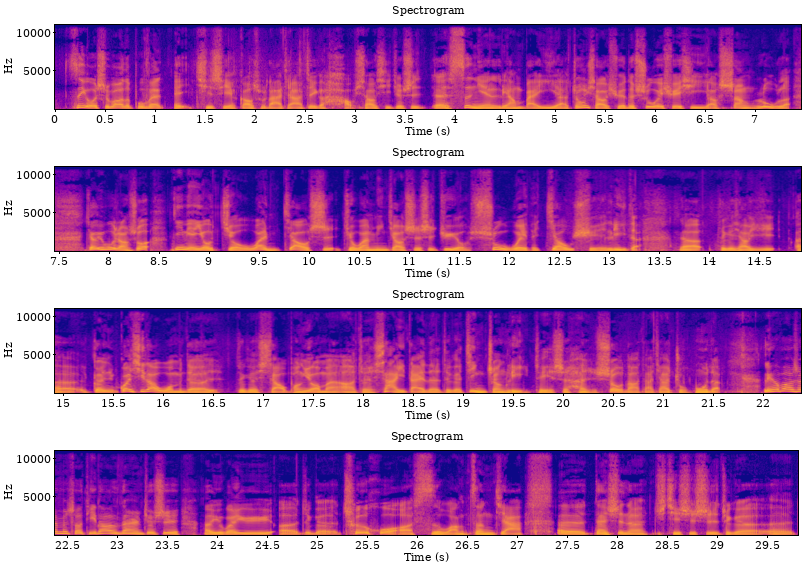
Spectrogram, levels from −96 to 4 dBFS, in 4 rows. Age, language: 30-49, Chinese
